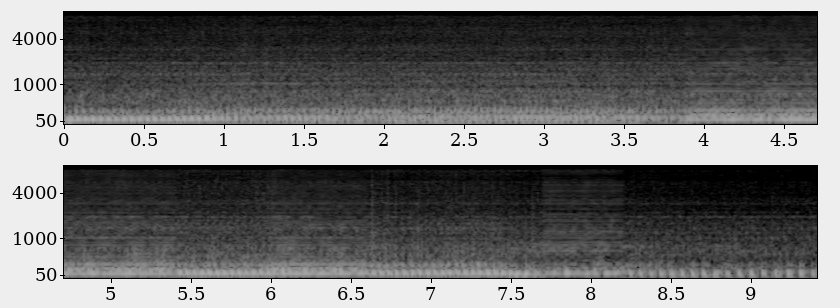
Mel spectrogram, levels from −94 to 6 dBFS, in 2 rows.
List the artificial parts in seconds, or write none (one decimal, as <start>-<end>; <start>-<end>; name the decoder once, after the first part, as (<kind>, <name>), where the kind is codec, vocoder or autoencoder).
3.9-5.4 (vocoder, HiFi-GAN); 6.0-6.6; 7.7-8.2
